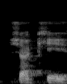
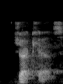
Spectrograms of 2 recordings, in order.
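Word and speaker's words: Jaques: also an interesting character jacques or jacquez jacquez i think would be the better pronunciation who kind of isn't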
